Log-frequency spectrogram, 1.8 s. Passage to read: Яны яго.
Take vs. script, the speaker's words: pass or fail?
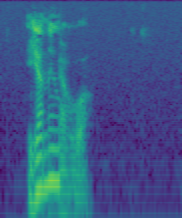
pass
